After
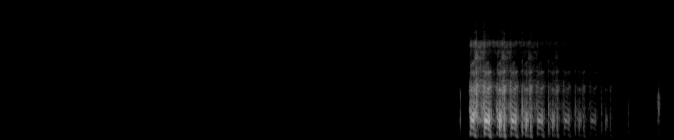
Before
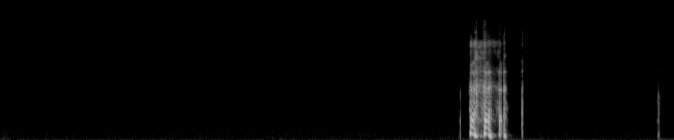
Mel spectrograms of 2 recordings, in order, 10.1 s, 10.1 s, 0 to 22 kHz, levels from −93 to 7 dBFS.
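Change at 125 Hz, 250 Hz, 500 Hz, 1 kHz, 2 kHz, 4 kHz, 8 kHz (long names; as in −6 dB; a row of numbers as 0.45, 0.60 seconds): −32.0 dB, −21.0 dB, −5.5 dB, −5.0 dB, −8.5 dB, −9.0 dB, can't be measured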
